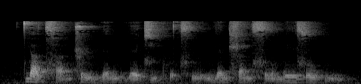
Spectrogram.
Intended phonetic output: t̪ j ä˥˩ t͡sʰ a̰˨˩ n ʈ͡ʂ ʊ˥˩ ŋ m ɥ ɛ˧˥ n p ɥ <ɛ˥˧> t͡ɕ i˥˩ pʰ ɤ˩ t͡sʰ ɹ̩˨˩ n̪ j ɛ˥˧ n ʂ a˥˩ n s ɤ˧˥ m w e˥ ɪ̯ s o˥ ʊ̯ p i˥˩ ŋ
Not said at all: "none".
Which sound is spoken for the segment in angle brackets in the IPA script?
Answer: ɛ˧˥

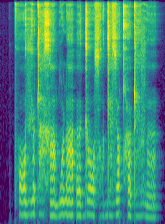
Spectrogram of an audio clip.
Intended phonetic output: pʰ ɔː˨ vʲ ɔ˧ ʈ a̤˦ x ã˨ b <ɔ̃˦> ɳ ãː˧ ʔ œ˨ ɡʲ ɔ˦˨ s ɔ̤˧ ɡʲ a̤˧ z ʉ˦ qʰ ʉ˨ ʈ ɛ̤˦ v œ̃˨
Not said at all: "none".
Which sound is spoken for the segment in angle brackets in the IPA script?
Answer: ɔ̃˦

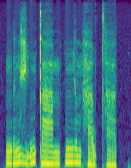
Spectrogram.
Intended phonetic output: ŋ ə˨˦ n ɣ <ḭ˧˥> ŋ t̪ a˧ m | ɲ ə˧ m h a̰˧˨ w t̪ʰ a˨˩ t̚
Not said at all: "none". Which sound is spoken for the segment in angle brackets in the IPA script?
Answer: ḭ˧˥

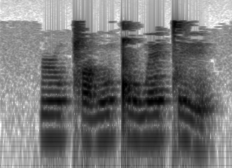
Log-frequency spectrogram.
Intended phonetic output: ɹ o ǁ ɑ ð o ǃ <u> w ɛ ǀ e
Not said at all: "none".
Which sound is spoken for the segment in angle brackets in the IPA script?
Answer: o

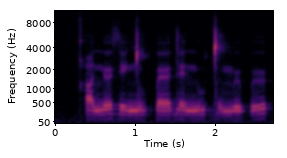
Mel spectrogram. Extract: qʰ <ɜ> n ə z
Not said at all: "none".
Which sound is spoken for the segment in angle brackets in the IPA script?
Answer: ɛ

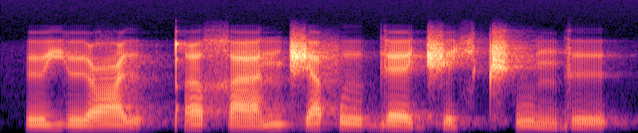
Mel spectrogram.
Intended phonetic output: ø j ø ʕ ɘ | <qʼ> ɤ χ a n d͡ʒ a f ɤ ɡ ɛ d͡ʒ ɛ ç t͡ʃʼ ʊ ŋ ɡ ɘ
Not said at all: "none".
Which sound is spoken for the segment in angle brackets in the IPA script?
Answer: qʼ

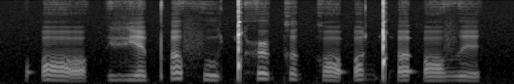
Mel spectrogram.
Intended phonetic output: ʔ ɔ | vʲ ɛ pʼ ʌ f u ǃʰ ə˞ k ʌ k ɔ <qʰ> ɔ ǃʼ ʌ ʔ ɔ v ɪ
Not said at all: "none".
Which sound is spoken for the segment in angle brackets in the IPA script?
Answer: ʔ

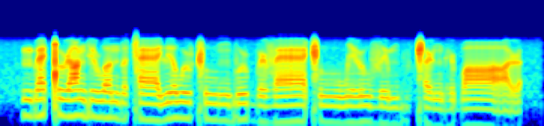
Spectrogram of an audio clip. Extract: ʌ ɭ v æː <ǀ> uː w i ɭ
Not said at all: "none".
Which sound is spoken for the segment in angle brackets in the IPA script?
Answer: ǁ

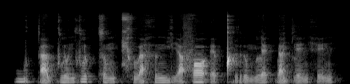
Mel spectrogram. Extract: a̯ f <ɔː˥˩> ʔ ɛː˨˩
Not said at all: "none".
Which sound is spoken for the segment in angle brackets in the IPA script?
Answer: ɔː˥˩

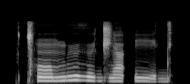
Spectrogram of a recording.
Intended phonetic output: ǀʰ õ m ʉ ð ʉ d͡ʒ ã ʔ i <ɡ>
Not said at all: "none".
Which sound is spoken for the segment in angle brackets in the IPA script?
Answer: d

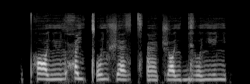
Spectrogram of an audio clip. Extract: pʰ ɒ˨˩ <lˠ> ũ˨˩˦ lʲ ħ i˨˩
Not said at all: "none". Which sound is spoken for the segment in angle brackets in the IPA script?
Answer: lʲ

